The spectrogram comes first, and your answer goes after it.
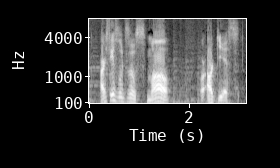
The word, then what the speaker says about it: Arceus: Or Arceus. Because it's apparently pronounced Arceus and not Arceus.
